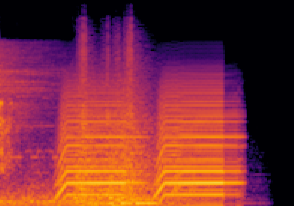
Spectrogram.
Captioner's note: alarms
